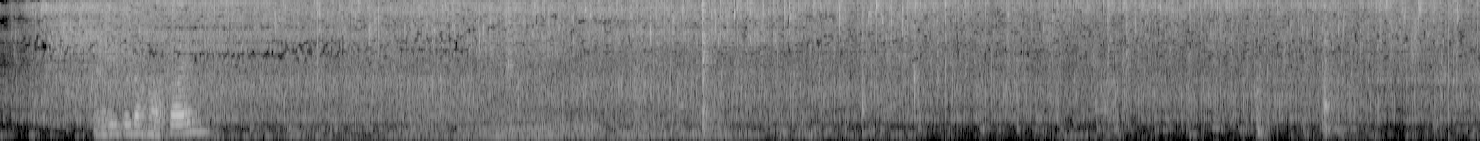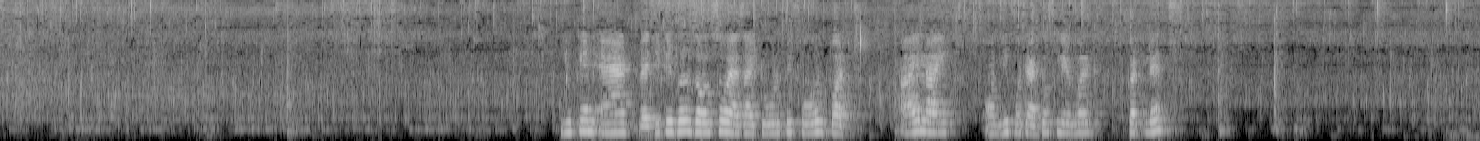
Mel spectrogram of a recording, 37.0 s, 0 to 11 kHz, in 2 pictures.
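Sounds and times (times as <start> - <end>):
cutlets sizzling in oil: 0.0 - 37.0.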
